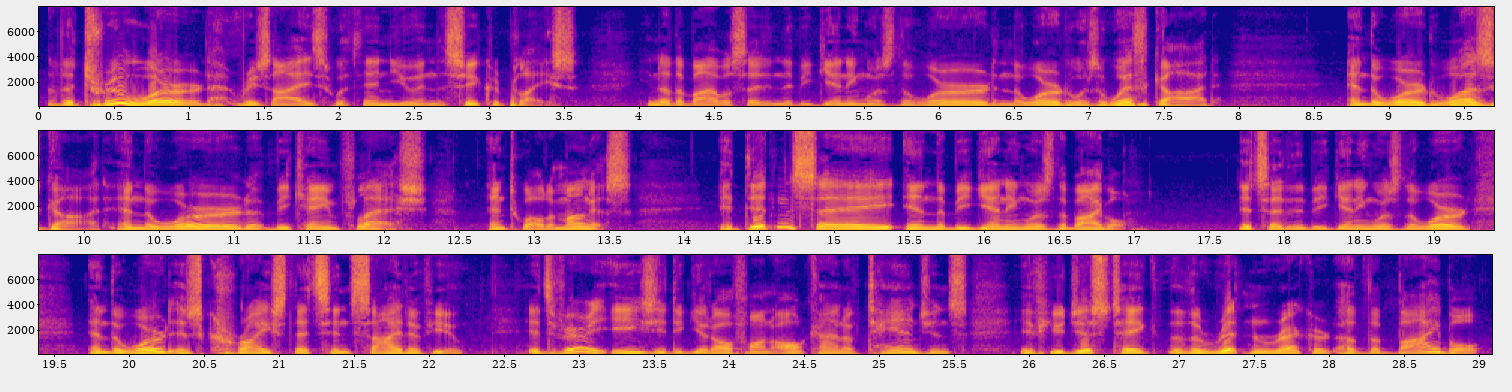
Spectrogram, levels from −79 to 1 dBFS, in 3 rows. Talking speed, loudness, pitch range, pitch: 180 wpm, -13 LUFS, 130-160 Hz, 135 Hz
